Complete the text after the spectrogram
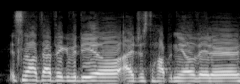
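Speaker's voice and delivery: ordinary delivery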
